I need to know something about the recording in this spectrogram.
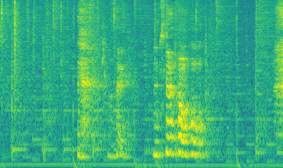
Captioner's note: laughs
